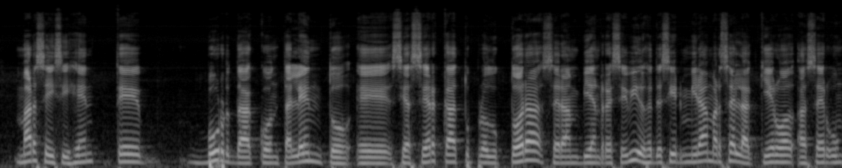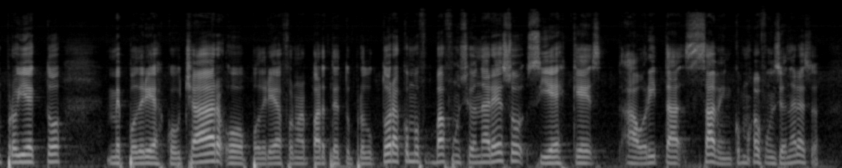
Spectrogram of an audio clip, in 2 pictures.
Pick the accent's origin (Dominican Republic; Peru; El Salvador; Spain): El Salvador; a los salvadoreños debería de importarnos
